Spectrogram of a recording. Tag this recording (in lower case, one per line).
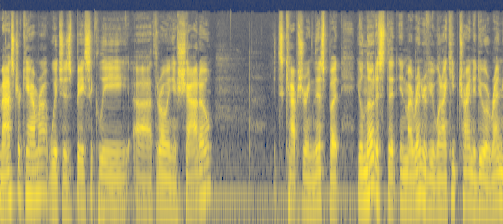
speech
